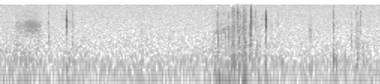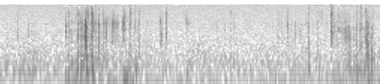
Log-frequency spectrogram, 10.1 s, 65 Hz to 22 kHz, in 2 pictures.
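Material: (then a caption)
Soap. A solid pink soap bar, pre-scored into small cubes and held in the hand, has crumbly cubes broken off with a utility knife. Dry, crunchy scraping and crinkling crackles come in uneven bursts, with denser clusters near 3, 6 and 10 seconds. Brief bright clicks stand out against a quiet hiss.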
